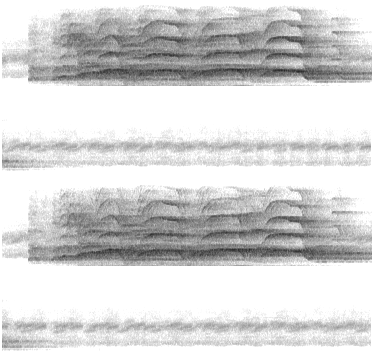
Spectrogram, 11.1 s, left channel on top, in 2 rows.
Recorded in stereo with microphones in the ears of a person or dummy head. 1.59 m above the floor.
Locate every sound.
0.4 s a scream: 10° left (ahead or behind), 4.5 m; by 5.2 s 50° left (ahead or behind), 6.5 m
